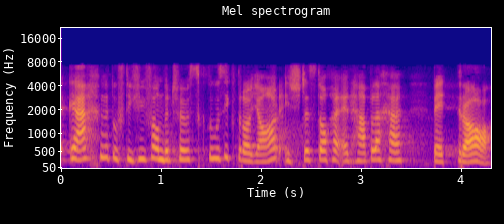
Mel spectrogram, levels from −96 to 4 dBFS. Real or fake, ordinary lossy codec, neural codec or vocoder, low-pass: fake; MP3, 64 kbps; codec, 16 kHz, 0.8 kbps, ZipCodec; 7.2 kHz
